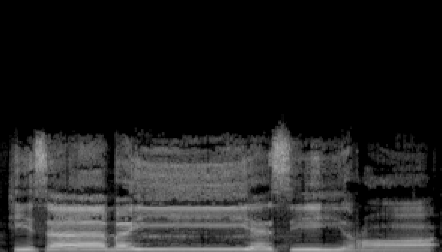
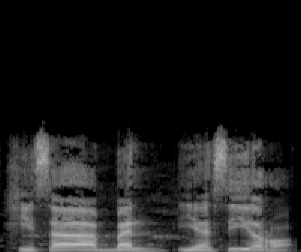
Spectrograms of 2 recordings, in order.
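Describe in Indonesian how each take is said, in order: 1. Bunyi n menyatu dengan y dengan dengung yang ditahan. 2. Bunyi n diucapkan jelas sebelum y. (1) "dimasukkan dengan sedikit gunnah, sedikit ditahan" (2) "tidak boleh dibaca jelas ... Itu keliru"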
